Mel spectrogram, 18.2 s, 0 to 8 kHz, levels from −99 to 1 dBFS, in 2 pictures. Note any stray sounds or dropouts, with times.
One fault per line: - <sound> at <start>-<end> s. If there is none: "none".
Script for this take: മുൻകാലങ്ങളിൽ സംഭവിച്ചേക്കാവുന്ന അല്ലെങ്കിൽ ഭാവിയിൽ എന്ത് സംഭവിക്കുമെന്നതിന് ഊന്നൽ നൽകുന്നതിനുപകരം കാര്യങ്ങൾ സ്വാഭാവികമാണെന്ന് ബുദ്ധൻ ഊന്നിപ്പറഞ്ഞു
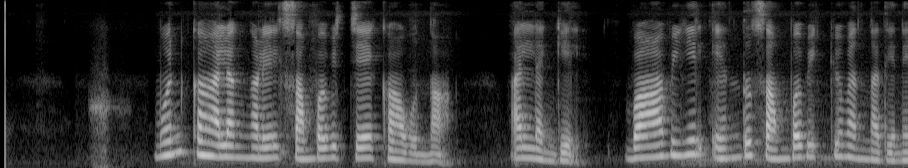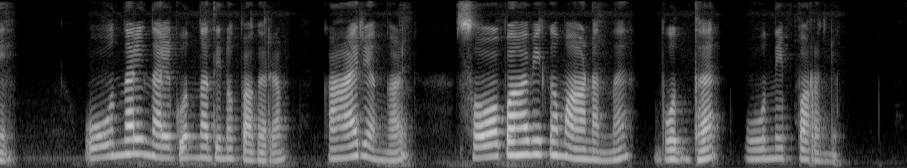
- whoosh at 0.9-1.3 s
